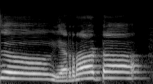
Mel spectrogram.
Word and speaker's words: errata: We should not pronounce double letters, only single letter.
